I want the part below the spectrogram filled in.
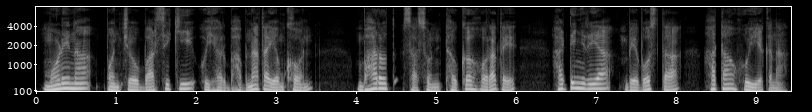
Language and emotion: Santali, neutral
